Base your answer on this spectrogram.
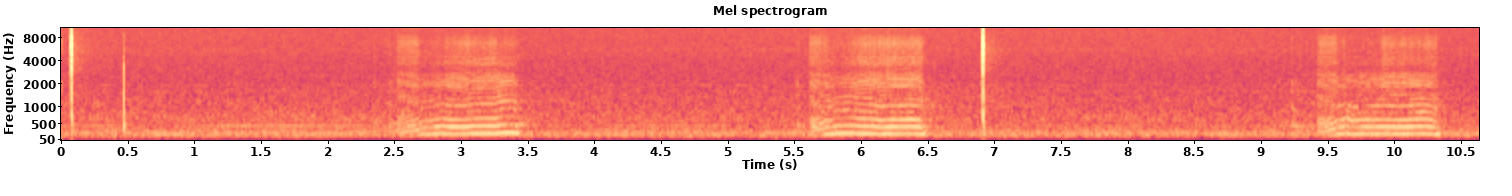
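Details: Female dog snoring loudly in her sleep: three soft, whistly nasal snores, about one every three to four seconds, in a quiet room.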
